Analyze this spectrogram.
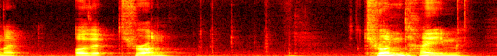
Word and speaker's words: Trondheim: Trondheim. That's how you pronounce it.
